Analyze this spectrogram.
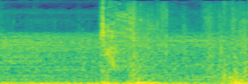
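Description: A bow twangs as an arrow is shot.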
